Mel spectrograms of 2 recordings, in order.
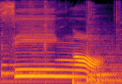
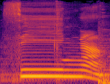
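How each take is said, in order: First: The final vowel sounds like O. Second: The final vowel sounds like A. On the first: This is the Javanese word. "A-nya dibaca O" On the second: This is the Indonesian word. "gambar hewan singa"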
